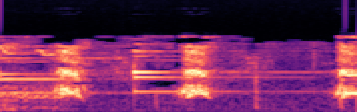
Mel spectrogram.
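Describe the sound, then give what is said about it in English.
A dog barks three times in a steady rhythm, each bark short and fairly loud, with brief quiet gaps between them and no one talking. “Caillou was a little scared by the dog, but Gilbert was much more afraid.”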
